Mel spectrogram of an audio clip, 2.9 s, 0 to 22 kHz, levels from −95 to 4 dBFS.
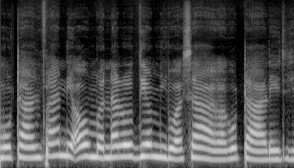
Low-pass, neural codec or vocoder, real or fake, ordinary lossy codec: none; codec, 44.1 kHz, 3.4 kbps, Pupu-Codec; fake; none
